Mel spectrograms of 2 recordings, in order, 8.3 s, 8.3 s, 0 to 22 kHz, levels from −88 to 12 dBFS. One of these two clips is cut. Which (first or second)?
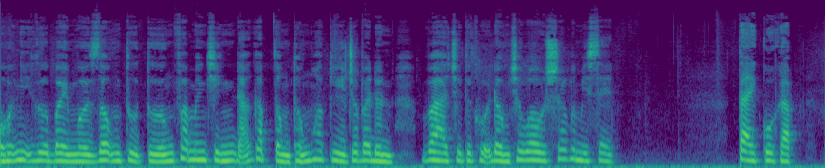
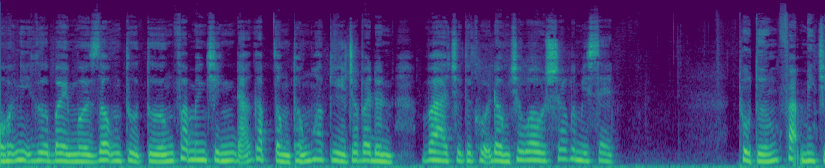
second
